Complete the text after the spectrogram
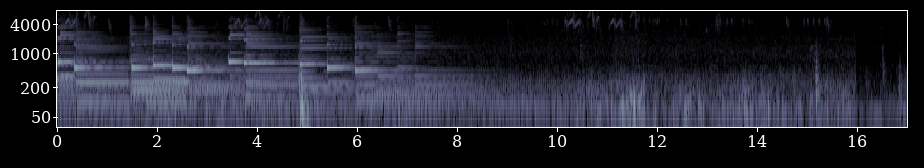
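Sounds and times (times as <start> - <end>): birds chirping: 0.0 - 16.0
low outdoor rumble: 0.7 - 11.4.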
